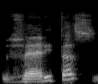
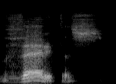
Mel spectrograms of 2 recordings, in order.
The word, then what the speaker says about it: Veritas: Que em alguns, eu pesquisei a pronúncia, algumas nações falam veritas, né? Mas Veritas, V, E de elefante, R de rei, I de isso, T de tatu, A de amor, S de sapo, Veritas.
